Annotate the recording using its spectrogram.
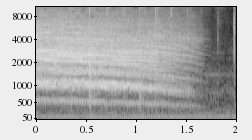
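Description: A cheer sound effect of high voices, one long "yay" that slowly falls in pitch and fades out about a second and a half in.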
